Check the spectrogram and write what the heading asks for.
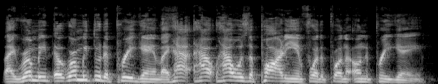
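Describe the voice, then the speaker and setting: A man's voice: a little high, lively intonation, quick pace, fairly bright tone. A man co-hosting a podcast, asking rambling questions and laughing along in casual chat. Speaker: podcast co-host.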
